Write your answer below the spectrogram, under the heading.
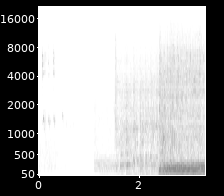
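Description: A couple of short chirps, then a car engine cranks and starts, settling into a steady rumble before revving up louder near the end, with no talking.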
